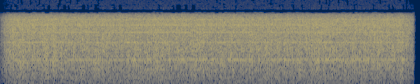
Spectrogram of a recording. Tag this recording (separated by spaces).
silence fake bruit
